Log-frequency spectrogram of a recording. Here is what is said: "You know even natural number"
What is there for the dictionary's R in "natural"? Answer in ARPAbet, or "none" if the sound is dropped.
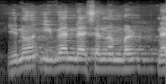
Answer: none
